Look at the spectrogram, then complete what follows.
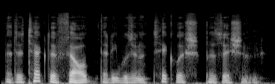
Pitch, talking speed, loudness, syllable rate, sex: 95 Hz, 220 wpm, -20 LUFS, 6.2 syllables/s, male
